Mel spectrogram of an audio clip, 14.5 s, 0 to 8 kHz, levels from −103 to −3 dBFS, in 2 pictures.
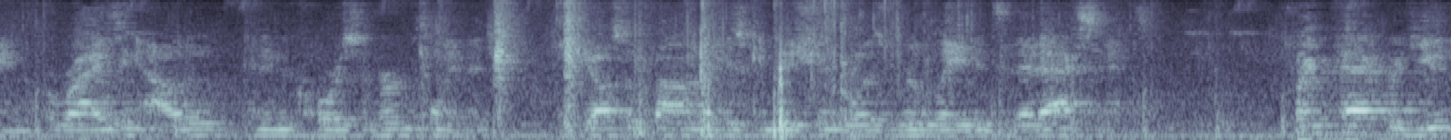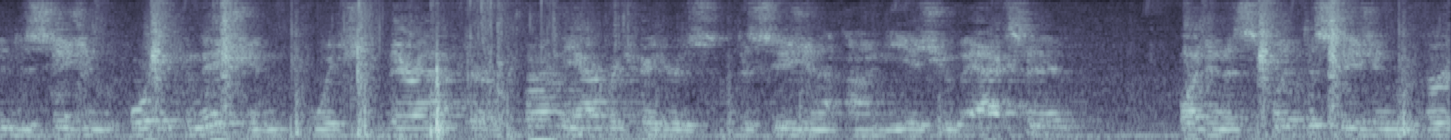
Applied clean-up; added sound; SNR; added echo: none; Run; 4 dB; reverberation time 0.3 s.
